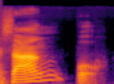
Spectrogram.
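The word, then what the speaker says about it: Tsangpo: TAN, T silent रह जाएगा, सांगपो।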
